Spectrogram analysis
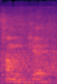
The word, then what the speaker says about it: tanke: and the second one is two-syllabic, tanke.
